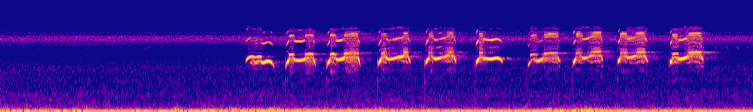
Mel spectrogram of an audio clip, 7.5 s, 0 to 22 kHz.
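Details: Early-morning hunger begging from ospreys on a camera-watched nest at Salt Point, 11 August 2020: after a quiet start, a steady series of about eleven clear, whistled chirps, each briefly rising, with faint low rumble behind.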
